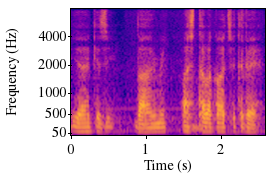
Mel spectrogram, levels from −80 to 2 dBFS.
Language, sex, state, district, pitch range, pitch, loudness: Hindi, male, Uttar Pradesh, Saharanpur, 95-105 Hz, 100 Hz, -18 LUFS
